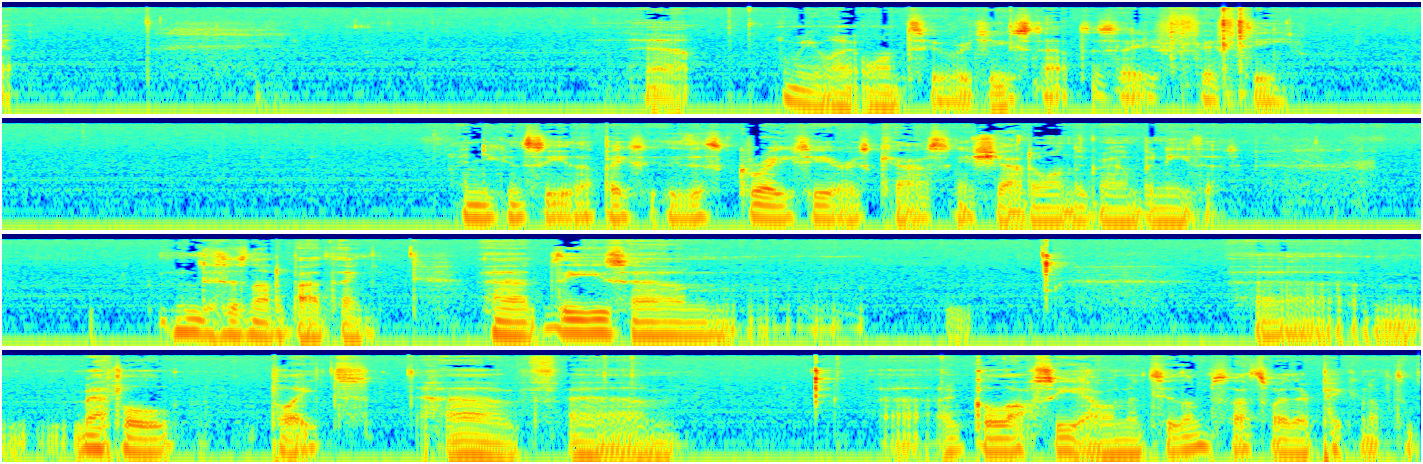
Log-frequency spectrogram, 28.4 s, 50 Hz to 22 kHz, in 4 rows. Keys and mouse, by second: 3.8-5.7 drag, 24.3 click, 25.4-28.3 drag, 25.4-25.9 right drag.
